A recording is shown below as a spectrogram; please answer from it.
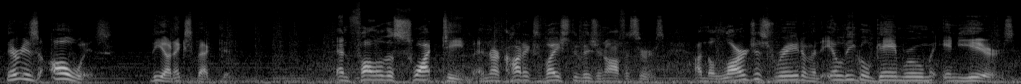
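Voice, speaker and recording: A man with a high-pitched voice delivers scripted program narration. Music plays clearly behind his words. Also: animated, normal speed.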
